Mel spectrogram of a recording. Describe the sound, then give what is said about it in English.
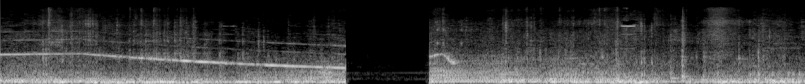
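A police siren wails as one police car chases another that was caught speeding on the street. The steady siren tone slides slowly downward over constant road noise, cuts out briefly, then returns. “So you can hear right now, one cop is actually chasing another cop that they saw speeding on the street.”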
